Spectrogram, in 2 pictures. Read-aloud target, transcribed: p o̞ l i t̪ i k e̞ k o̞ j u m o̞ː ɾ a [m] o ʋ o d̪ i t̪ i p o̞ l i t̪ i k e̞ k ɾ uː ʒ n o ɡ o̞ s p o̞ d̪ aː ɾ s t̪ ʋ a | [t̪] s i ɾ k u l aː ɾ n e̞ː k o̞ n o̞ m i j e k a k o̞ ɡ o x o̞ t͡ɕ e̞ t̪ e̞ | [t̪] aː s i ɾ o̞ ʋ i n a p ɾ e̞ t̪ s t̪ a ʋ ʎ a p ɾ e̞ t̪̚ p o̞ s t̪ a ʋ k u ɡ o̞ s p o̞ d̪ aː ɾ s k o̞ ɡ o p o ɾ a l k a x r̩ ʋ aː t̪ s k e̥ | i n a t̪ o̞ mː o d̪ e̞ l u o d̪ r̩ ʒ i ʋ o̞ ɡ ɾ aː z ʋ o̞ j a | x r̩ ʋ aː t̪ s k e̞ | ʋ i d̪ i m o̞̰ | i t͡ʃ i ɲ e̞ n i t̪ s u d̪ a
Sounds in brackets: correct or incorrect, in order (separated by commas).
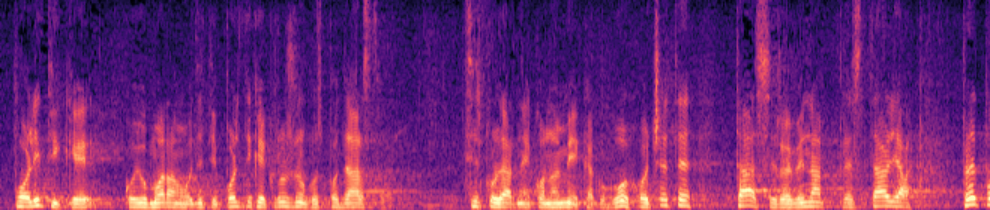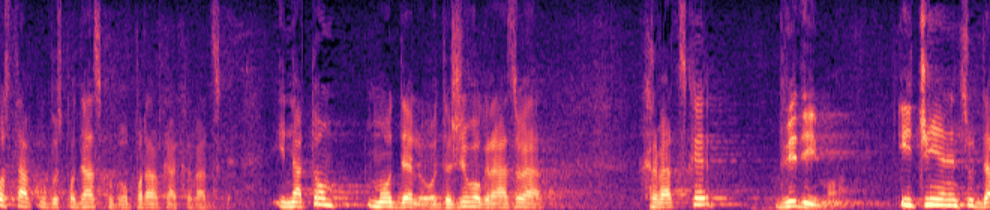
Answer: correct, correct, correct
